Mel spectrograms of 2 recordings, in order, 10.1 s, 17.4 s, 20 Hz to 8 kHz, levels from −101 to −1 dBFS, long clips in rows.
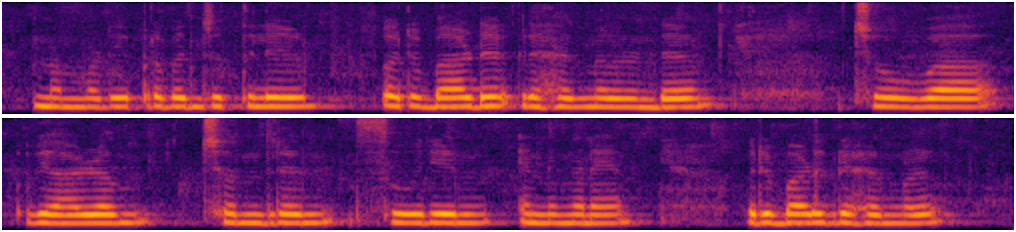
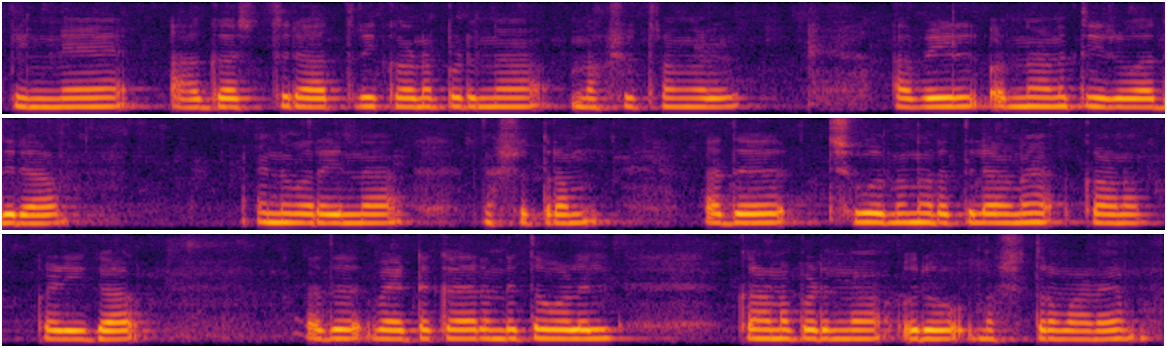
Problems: low volume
